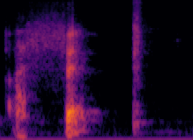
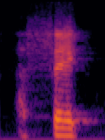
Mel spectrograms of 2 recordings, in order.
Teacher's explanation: Si tomamos esa pronunciación de t, affect, vamos a sentir que no hay vibración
